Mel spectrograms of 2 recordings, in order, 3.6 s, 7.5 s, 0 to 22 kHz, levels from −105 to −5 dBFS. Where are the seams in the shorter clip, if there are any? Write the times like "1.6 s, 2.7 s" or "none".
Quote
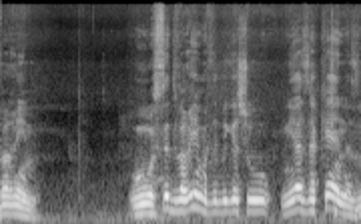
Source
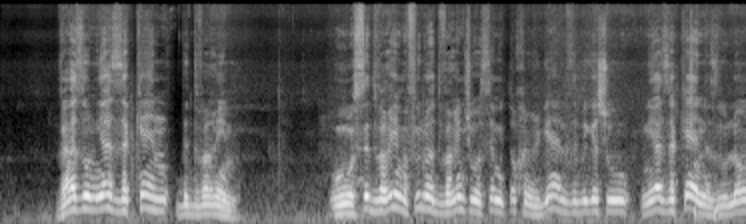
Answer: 2.0 s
